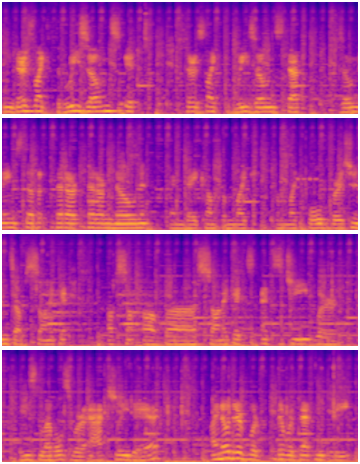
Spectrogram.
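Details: Stuttering in an adult male who calls his own speech a stuttery mess; repetitions of words and phrases throughout live gameplay commentary.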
